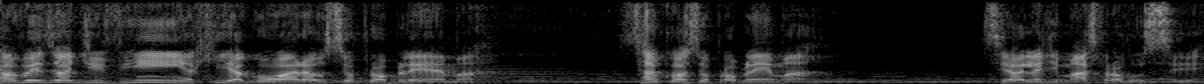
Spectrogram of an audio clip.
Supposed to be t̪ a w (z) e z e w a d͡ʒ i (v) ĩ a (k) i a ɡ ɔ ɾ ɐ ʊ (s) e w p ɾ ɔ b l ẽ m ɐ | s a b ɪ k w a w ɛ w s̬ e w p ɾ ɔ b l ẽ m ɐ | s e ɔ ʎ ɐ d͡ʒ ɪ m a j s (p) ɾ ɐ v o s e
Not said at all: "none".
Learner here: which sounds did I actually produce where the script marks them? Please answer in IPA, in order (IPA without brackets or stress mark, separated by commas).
v, v, k, s, p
